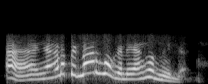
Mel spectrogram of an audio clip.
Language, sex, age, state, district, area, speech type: Malayalam, female, 45-60, Kerala, Pathanamthitta, urban, conversation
